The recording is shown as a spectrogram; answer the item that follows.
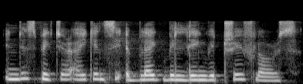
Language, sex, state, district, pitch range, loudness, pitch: English, female, Arunachal Pradesh, Longding, 205-240 Hz, -15 LUFS, 220 Hz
